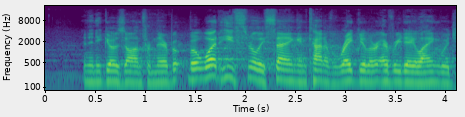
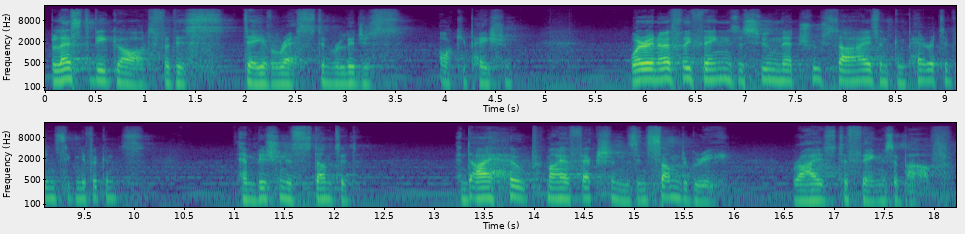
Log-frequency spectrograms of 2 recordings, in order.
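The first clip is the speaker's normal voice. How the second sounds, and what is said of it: Attempted British accent. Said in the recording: “these words just beg to be read in at least an attempt at a British accent. So I'm gonna try to do this”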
